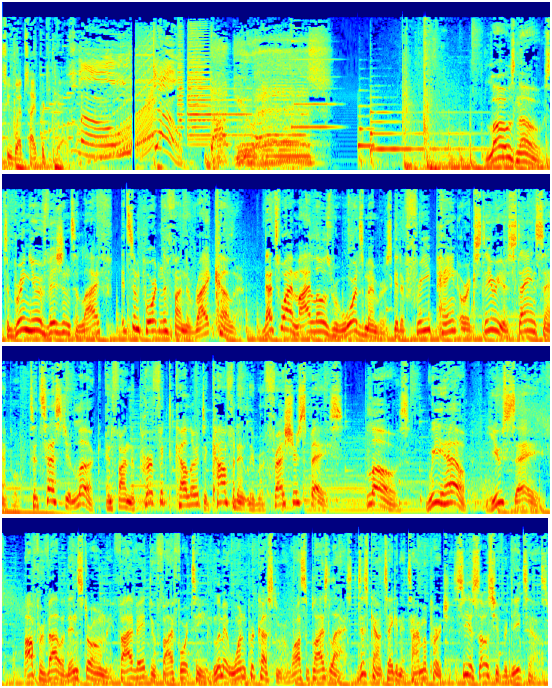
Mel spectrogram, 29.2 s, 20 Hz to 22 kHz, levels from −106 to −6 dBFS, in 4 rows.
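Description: From the start until 20.46 s a mains buzz runs under the sound, sitting roughly 35 dB below it. Sharp switching spikes from something like a dimmer or rectifier are getting into the signal twice per 60 Hz cycle, and they carry harmonics far up into the kilohertz range. That spread of harmonics is what separates it from a plain hum. Instead of a smooth, low tone, it has a raspy, edgy quality, and it stays steady until it stops at 20.46 s.

At 1.73 s, inside that buzz, the audio cuts out for about 44 ms and comes back at 1.77 s. This is a gap at a join of encoded pieces. The material was encoded in separate sections and then joined without trimming, so the encoder's start-up delay and the padding in the last frame were both left in as silence. This is not a dropout where audio is lost. After the gap, the sound continues from exactly where it stopped, and both edges are smeared by the codec.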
